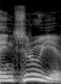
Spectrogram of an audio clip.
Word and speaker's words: instruye: Te instructa. Is that how you say it? Te da instrucciones. Eso, te instruye.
